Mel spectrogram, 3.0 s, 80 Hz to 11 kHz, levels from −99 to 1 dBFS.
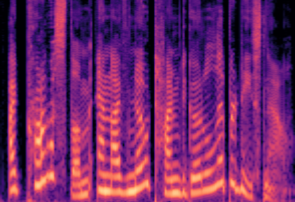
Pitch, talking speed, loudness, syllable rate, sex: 270 Hz, 245 wpm, -16 LUFS, 6.3 syllables/s, female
